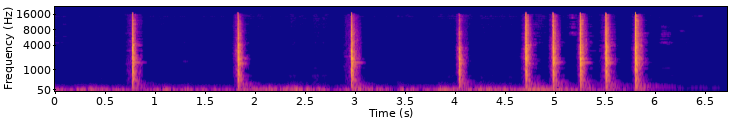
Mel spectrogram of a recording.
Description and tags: Hammer sound4
OWI hammer hammering workshop strike
hammering, strike, hammer, workshop, OWI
